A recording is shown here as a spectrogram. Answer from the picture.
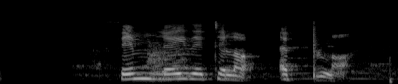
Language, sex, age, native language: Icelandic, male, 9, Icelandic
